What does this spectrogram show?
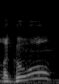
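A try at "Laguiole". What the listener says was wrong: Layol. you pronounce it Layol. You don't say the J on it. Layol.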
